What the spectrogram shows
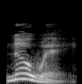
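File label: "noway", British English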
